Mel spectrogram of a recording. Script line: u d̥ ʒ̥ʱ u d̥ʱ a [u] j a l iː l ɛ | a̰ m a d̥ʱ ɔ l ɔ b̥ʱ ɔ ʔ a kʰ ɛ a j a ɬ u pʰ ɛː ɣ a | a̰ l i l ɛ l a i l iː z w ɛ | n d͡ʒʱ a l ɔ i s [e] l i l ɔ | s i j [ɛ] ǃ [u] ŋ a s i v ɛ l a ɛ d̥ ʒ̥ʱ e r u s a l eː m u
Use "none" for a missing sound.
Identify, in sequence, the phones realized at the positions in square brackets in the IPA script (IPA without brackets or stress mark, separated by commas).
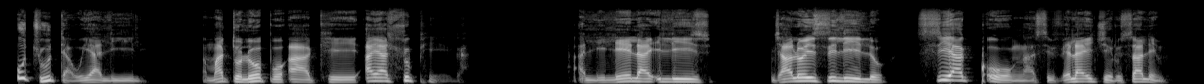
u, i, a, ɔ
